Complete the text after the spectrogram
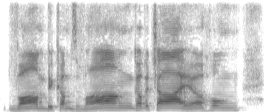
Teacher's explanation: And of course, if you want to follow some Sanskrit rules like Vam, because it comes before the Kavacha word, before Ka, that M will sound like an NG sound.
